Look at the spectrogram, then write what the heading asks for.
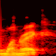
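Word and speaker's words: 1RIC: so we pronounce it one Rick essentially it's a studio that we've been doing a lot on mented reality work for the last couple years so it's a numeral one Rick okay I you know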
